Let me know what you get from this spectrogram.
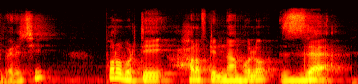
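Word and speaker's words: زاي: স্ক্রিনে দেখুন, হরফটি দেখতেই রয়ের মতোই, শুধুমাত্র রতে নুক্তা ছিল না, জায়ের উপর একটি নুক্তা রয়েছে। কতই সহজ। তাহলে হরফটির নাম কি? জা। আবার বলুন, জা। উচ্চারণ করার সময় অবশ্যই এক আলিফ টেনে পড়তে হবে, এক আলিফ টেনে পড়তে হবে।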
